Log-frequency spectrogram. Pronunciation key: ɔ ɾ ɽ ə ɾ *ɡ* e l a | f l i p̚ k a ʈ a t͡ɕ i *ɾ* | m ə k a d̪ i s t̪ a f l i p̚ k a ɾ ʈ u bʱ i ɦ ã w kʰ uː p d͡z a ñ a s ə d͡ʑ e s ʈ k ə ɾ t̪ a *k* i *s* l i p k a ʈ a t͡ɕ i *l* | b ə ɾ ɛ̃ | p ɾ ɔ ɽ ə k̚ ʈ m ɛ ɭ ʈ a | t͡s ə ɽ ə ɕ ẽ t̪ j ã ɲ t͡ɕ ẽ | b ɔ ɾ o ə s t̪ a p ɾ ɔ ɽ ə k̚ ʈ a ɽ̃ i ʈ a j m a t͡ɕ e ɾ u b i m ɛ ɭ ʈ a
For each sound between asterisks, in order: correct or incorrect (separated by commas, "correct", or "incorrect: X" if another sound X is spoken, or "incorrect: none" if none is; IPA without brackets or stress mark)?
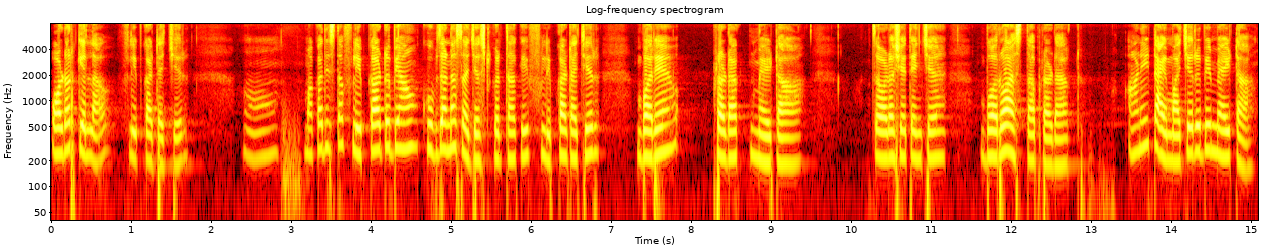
incorrect: k, correct, correct, incorrect: f, incorrect: ɾ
